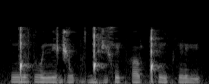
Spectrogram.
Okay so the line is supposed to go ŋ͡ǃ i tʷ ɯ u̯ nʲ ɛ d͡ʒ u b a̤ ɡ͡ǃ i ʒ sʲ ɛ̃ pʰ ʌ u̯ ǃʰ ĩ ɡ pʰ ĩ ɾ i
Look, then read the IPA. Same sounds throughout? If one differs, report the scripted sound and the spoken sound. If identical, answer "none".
none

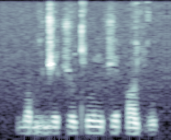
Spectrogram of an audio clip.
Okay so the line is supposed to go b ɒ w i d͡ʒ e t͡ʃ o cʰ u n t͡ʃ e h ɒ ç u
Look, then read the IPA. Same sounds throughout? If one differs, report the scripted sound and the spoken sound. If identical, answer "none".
w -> b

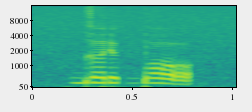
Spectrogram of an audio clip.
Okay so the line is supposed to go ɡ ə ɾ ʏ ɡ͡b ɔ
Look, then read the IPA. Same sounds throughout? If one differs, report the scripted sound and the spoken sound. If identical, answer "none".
none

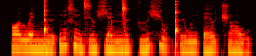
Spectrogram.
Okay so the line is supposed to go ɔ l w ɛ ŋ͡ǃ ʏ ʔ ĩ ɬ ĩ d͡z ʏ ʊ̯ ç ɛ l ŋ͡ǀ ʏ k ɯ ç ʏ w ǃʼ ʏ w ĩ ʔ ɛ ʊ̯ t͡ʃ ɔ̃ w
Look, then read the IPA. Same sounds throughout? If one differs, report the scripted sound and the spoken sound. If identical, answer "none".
none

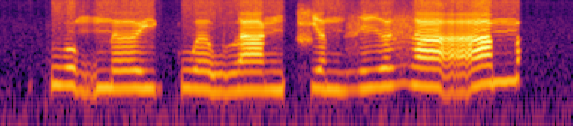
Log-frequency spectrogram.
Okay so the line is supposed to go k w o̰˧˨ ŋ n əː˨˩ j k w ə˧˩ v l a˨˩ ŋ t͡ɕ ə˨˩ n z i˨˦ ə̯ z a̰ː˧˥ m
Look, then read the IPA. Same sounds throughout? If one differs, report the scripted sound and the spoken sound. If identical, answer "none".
v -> w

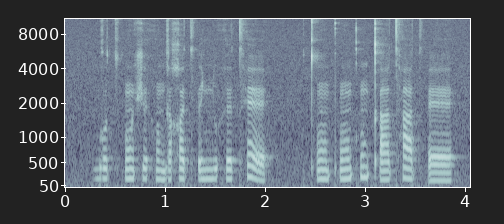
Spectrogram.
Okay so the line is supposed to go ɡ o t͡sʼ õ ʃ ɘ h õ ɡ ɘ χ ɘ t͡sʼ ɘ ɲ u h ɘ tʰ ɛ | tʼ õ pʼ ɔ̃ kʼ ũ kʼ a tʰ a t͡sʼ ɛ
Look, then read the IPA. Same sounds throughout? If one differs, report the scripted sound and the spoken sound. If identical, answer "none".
ɔ̃ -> õ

